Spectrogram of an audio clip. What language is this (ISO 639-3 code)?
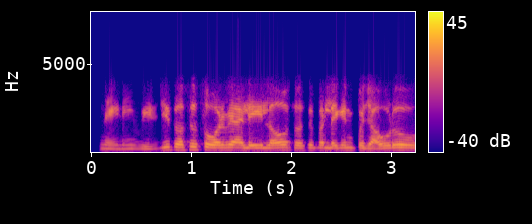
doi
